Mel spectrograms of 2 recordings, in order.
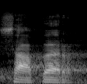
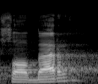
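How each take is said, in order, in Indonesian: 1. Suku kata pertama berbunyi 'sa' yang biasa. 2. Suku kata pertama berbunyi 'so' yang gelap. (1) "di Indonesia kan jadi sabar" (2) "Aslinya itu sobar"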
